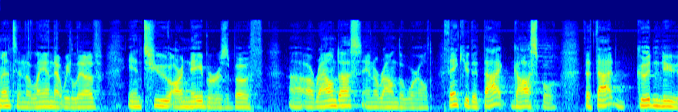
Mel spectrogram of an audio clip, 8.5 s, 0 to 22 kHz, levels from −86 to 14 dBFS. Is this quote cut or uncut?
cut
